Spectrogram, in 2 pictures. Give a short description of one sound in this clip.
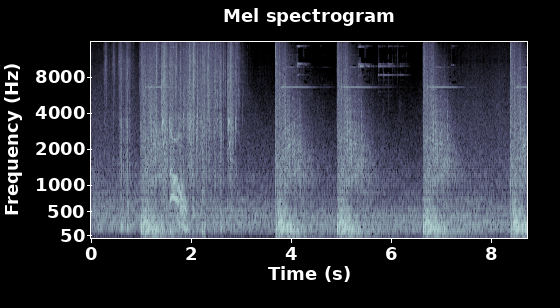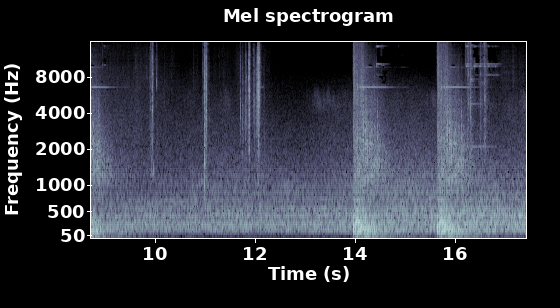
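Rifle shots ring out loudly, one at a time, each echoing briefly.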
